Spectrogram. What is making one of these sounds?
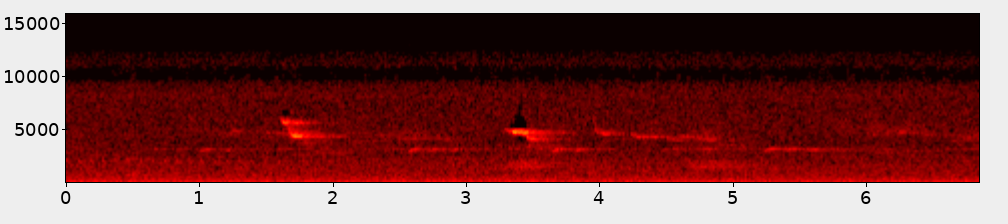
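Water trickles softly over stones.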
